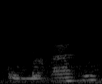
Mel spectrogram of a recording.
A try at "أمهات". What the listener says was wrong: Ummahat al-talibat. Ummahat with a fatha though. Ummahat.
